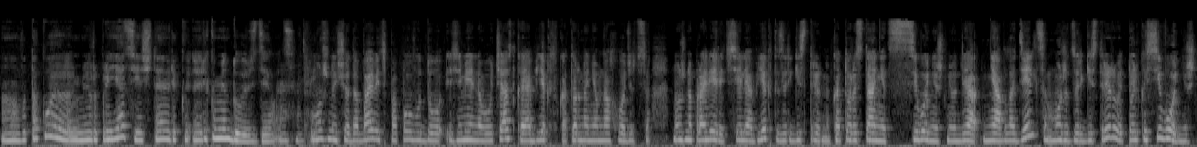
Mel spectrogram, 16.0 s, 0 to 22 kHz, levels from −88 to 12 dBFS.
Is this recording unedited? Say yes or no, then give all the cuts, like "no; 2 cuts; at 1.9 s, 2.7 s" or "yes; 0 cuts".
no; 2 cuts; at 4.1 s, 11.1 s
